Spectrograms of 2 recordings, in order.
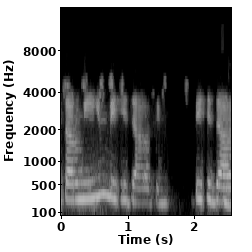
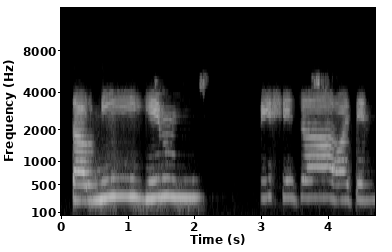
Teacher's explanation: اخفاء بھی کریں گے اور غنہ بھی کریں گے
